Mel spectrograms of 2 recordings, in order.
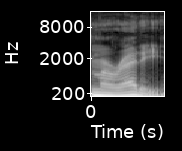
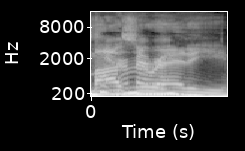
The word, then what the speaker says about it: Moretti: Why do you keep adding syllables to his name? It's Moretti. I know. I just Maserati.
